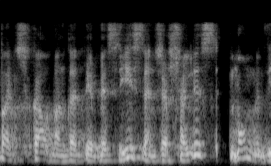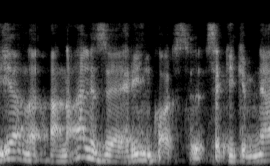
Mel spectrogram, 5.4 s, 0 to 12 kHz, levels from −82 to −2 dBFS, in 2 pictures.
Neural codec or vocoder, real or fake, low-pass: codec, 16 kHz, 4.8 kbps, FACodec; fake; 7.2 kHz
